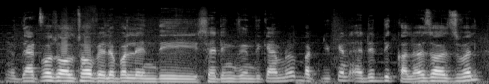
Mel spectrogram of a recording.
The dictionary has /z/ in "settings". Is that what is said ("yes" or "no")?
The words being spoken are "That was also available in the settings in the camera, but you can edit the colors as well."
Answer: yes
